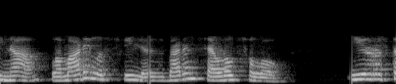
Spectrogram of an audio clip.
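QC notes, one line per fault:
1.48–1.50 s and 3.50–3.52 s, packet loss filled with silence: two sharp 20 ms gaps with hard edges, each a single lost packet replaced by silence.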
